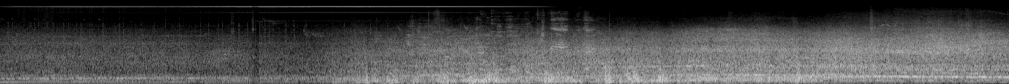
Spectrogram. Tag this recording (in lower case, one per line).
speech
vehicle
car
